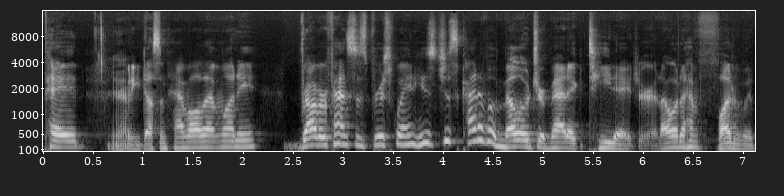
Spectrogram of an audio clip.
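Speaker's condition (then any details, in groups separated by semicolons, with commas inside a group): No condition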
